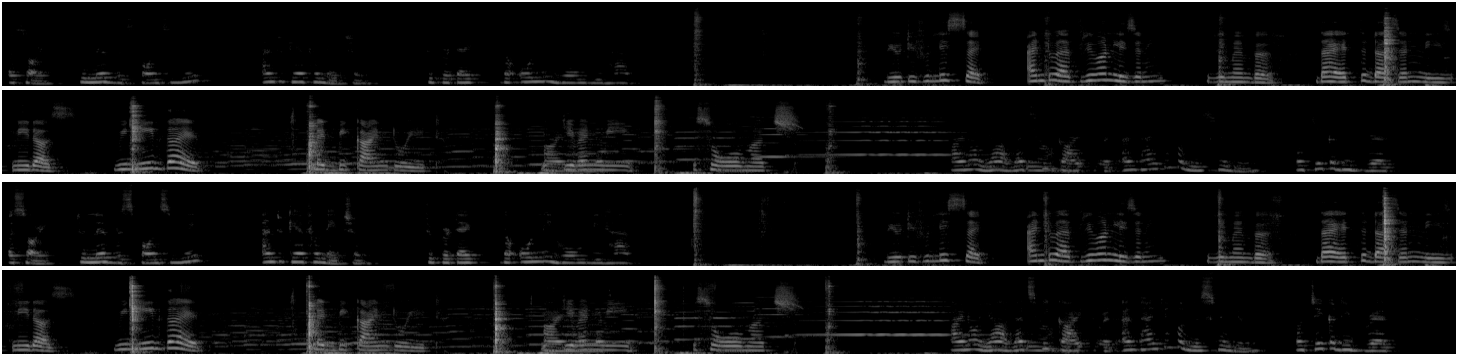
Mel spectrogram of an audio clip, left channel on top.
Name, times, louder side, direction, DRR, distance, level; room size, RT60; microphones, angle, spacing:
voice 1, 0.1-0.5 0.7-2.0 2.6-3.7 4.2-6.3 19.9-20.9 24.0-27.2 27.5-28.5, right 4 dB, 80° right, 0.6 m, -47 dB
sound 1, 6.5-9.5 10.4-17.1 17.5-20.5 20.8-22.5 22.8-24.1, right 5 dB, 50° right, 1.1 m, -40 dB
voice 2, 8.8-9.8 10.2-11.6 12.0-12.7 13.1-15.3 15.7-16.5 17.6-19.0 19.9-20.8 21.4-22.6 24.8-25.0, equal, 5° left, 0.4 m, -41 dB
sound 2, 16.2-24.4, right 2 dB, 15° right, 1.3 m, -54 dB
5.8 x 3.4 x 4.9 m
head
